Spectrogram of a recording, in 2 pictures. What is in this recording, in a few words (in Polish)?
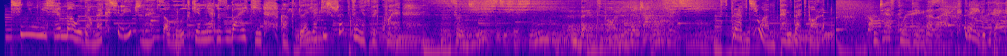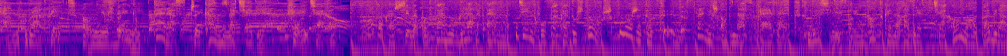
REKLAMA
